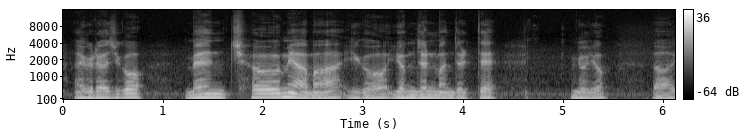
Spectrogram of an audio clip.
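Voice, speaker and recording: Middle-aged male English teacher, mid pitch, slow deliberate reading of English, chatty explanations with fillers. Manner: reads English slowly, explains in Korean with frequent fillers. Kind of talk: line-by-line news article lesson.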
